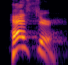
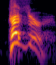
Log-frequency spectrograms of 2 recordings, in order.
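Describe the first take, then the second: First: The name is called softly and gently. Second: The name is called firmly and more seriously.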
